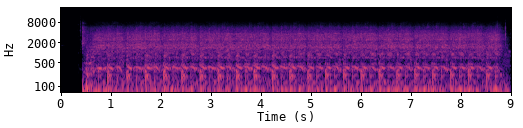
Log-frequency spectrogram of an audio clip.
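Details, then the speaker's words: VW Golf 3 with a 1.8T swap, first start attempt: the fuel pump is heard priming, then steady rhythmic cranking for about eight seconds without catching while fuel rail pressure builds. "i hear the fuel pump kick on which is awesome it'll probably take us a couple cranks get some fuel pressure to the rail and then uh hopefully after that it should just be on"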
